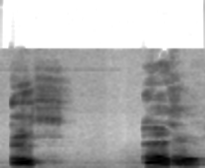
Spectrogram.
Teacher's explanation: حمزہ خا زبر اخ، حمزہ خا زبر اخ۔ خا یہ پر حرف ہے، موٹا ہے، اس کو موٹا ادا کریں گے، قلقلہ نہیں کریں گے۔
